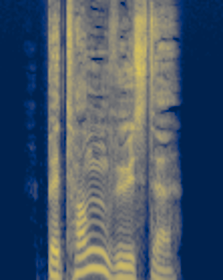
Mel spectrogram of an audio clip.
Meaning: concrete desert
- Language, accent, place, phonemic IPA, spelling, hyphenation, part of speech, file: German, Germany, Berlin, /beˈtɔŋˌvyːstə/, Betonwüste, Be‧ton‧wüs‧te, noun, De-Betonwüste.ogg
